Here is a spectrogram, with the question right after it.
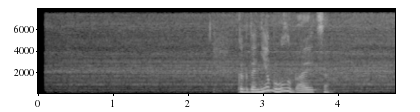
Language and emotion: Russian, positive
